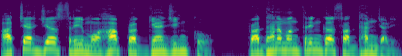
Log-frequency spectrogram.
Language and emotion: Odia, neutral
